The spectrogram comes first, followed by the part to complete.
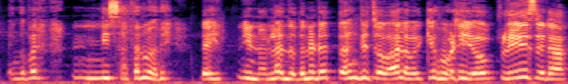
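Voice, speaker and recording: Performer as a desperate brother, tearful, pleading, repetitive, Tirunelveli Tamil accent, mid pitch, faint music behind. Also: little pitch movement, a little fast, darkish tone, natural voice. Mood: frantic. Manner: pleading, tearful, repeats himself. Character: distraught grown brother desperate to bring his sister home. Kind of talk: emotional web-series acting.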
